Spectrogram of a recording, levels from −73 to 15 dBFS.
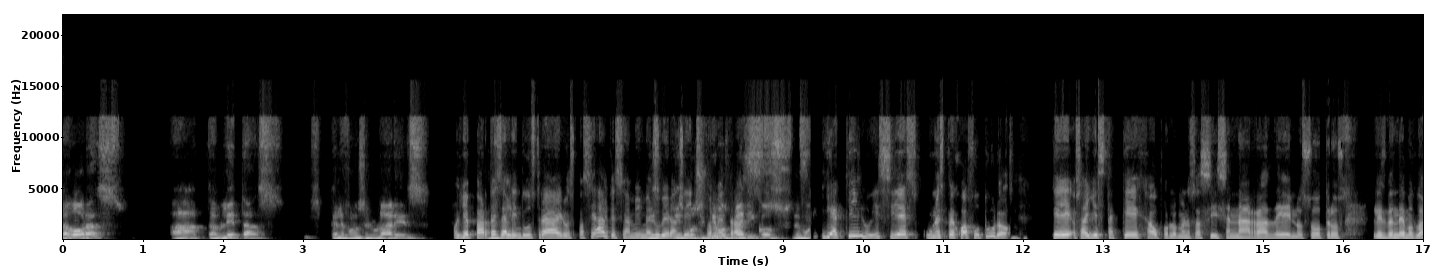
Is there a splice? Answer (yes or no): yes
